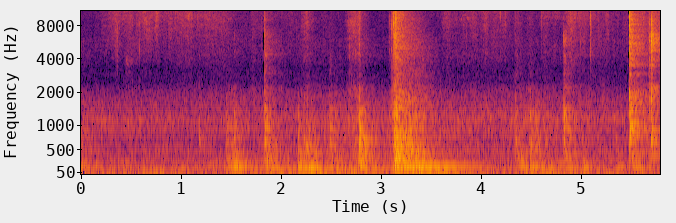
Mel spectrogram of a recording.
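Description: The new yoke of a Bosch reduction-gear starter motor being slid by hand down over the armature: light scraping and a few knocks of metal housings meeting, the loudest knock about three seconds in and a quick pair of clicks near the end.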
